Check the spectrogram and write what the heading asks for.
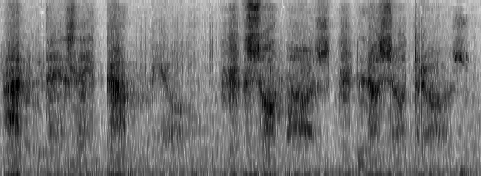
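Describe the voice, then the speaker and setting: A man voicing an eerie male cult figure in a hushed whisper, from a game audio diary. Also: extremely slow, heavily acted.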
